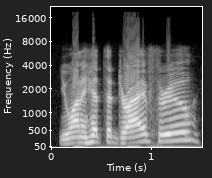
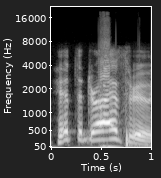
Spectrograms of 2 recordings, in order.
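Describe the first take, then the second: First: Said in the usual way. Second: "Hit the drive-thru" answered higher and punched, with "drive-thru" stressed; punchy echo. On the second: Acted. Host answering his own question in the ad with a punchy echo. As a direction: bounce "Hit the drive-thru" back like a cheer.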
